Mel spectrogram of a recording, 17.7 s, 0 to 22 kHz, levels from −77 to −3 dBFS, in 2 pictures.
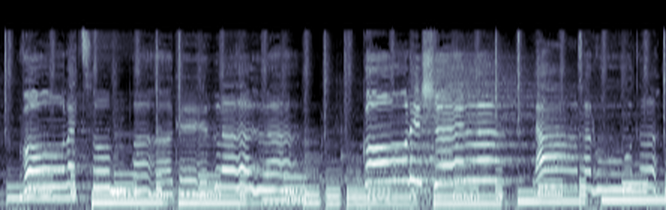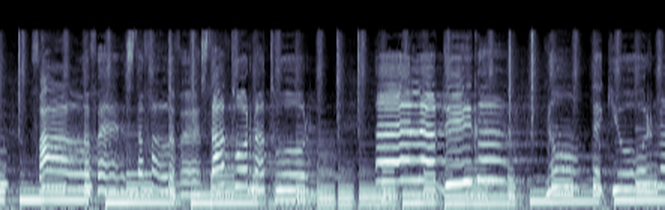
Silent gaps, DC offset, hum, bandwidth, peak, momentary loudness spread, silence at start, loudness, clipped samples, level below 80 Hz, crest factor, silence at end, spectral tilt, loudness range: none; under 0.1%; none; 13 kHz; 0 dBFS; 6 LU; 0 s; -14 LUFS; under 0.1%; -36 dBFS; 12 dB; 0 s; -6 dB/octave; 2 LU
